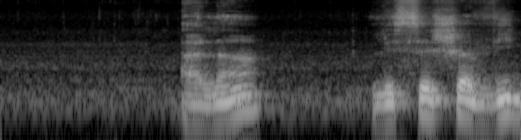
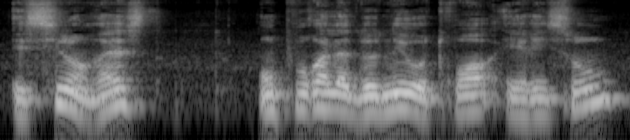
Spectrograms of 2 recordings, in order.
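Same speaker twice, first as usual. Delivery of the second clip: put-on higher, louder childlike asking; eager question; 7 semitones higher, 7 dB louder than usual. Shown as a demonstration. Lizou Bizou asks grandpa about the three hedgehogs, higher and louder, eagerly. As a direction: ask with bright hope.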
